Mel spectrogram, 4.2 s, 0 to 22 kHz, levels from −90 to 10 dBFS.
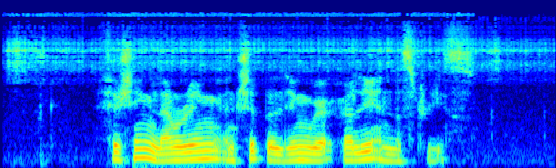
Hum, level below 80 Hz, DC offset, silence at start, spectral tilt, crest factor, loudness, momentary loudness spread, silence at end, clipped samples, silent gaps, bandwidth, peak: none; -64 dBFS; under 0.1%; 0.05 s; -4.5 dB/octave; 16 dB; -25 LUFS; 15 LU; 0.05 s; under 0.1%; none; 17 kHz; -10 dBFS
